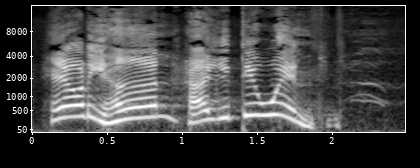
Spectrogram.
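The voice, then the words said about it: Put-on Baltimore Dundalk accent. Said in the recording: “the Dundalk accent, which is a little small section of Baltimore, Maryland ... the accent is very like, let's see if I can do it.”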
